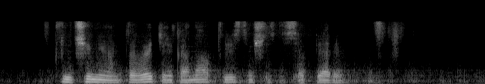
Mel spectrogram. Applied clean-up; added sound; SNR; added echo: neural separator model SepFormer DNS4.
